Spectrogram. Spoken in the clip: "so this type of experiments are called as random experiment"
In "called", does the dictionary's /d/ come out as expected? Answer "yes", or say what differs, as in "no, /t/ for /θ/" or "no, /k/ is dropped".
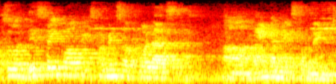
no, /d/ is dropped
